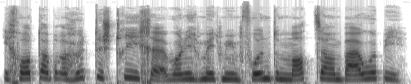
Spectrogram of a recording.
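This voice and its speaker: A woman's voice: sits high, steady tone, moderate pace, no echo, studio quality, lightly acted. A woman voicing a reserved, curt but polite young boy in Swiss German for a children's audio story.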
